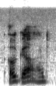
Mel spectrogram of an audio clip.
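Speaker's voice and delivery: high, whiny little whimper. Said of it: "what are you whimpering about?".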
